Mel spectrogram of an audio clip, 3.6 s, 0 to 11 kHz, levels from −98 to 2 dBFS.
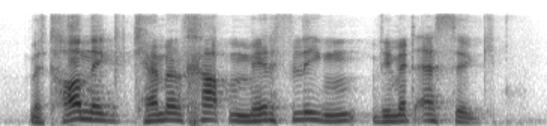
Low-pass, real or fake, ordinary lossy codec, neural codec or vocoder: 7.2 kHz; fake; MP3, 96 kbps; codec, 16 kHz, 0.8 kbps, ZipCodec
